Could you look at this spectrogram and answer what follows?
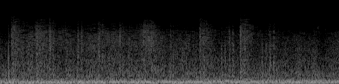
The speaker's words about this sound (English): Huge explosions shook the sky near Beirut's main airport.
